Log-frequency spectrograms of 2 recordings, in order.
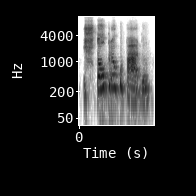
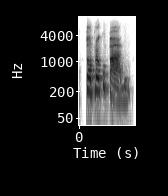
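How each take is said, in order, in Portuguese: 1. A primeira palavra é falada completa. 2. A primeira palavra é falada reduzida. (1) "A norma culta é a forma linguística ensinada nas escolas" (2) "No dia a dia, daquela maneira mais popular"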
